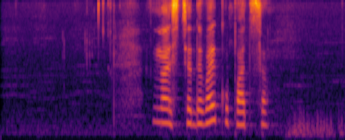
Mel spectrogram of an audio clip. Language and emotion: Russian, neutral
